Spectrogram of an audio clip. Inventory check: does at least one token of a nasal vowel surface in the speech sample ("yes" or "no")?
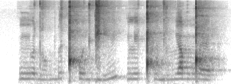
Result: no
